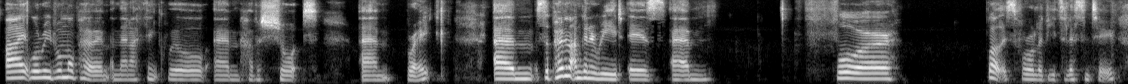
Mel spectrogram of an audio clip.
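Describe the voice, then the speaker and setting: A woman's voice: fairly low pitch, a little mellow. A woman, a poet who chats hesitantly with lots of "um"s between pieces, then reads her own poetry with impassioned rhythm. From Manchester, England. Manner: hesitant, filler-heavy chat between poems. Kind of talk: spoken word poetry reading with chat to an online audience.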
